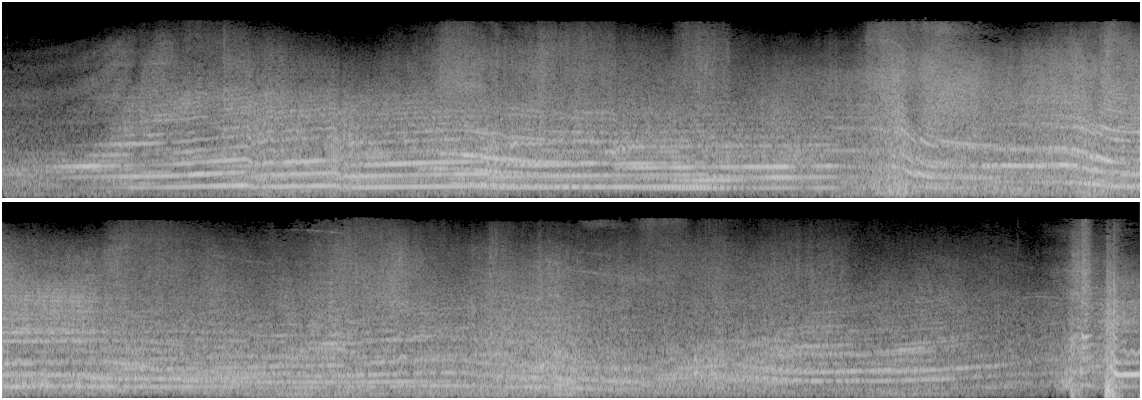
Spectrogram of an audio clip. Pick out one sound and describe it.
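Racing car engines whine and roar, their pitch rising and falling as the cars speed past.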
